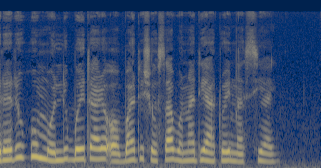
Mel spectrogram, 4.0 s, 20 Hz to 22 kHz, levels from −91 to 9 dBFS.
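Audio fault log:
No technical faults can be heard in this speech recording.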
